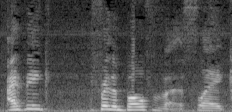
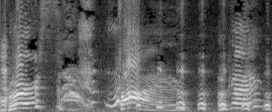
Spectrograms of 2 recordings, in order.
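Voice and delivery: laughing; 9 semitones higher, 6 dB louder, much slower than usual. Real, not acted. Laughing at her own joke.

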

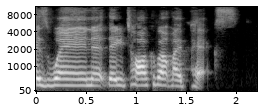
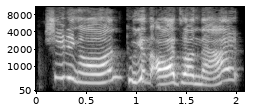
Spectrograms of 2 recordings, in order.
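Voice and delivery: high, loud playful indignation; mock outrage; 8 semitones higher, 6 dB louder than usual. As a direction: play the wronged girlfriend, loud and high. Playing the cheated-on internet girlfriend.

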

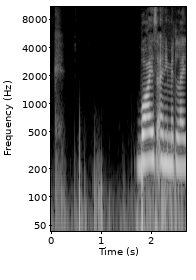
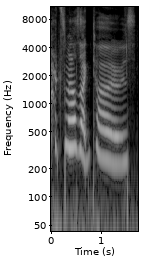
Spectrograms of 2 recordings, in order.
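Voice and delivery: talking through a sour mouthful; eating sour candy; 7 dB quieter, much slower than usual. Real, not acted. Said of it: "That tastes crazy".

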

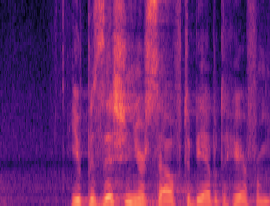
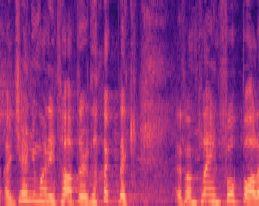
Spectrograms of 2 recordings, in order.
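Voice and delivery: ordinary talk

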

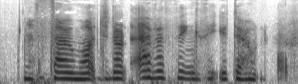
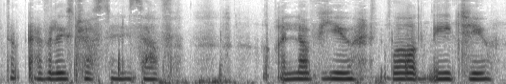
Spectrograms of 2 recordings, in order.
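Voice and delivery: ordinary talk, nothing marked

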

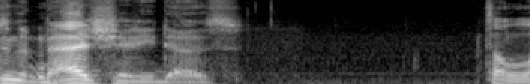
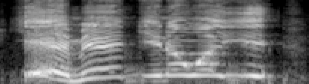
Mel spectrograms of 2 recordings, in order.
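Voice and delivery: very high-pitched imitation of a creep; 3 dB louder than usual. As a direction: mimic an oddball stranger way up high. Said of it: "he sounds like a creep".

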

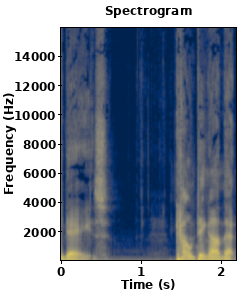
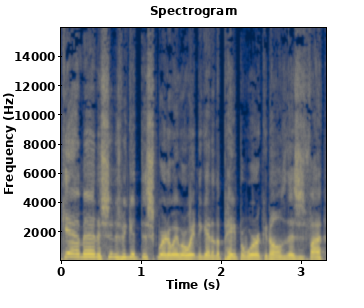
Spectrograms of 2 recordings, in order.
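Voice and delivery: higher, rushed easygoing assurance; breezy stalling; 7 semitones higher, faster than usual. Retold or imitated. The contact texts about waiting on paperwork, breezy stalling. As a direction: brush it off as no problem.

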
